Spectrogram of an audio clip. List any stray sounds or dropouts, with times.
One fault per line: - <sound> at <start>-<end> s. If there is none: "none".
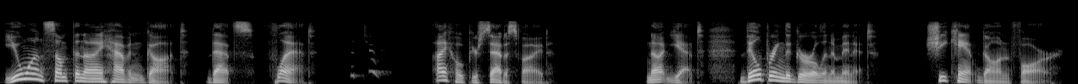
- sniff at 3.5-3.9 s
